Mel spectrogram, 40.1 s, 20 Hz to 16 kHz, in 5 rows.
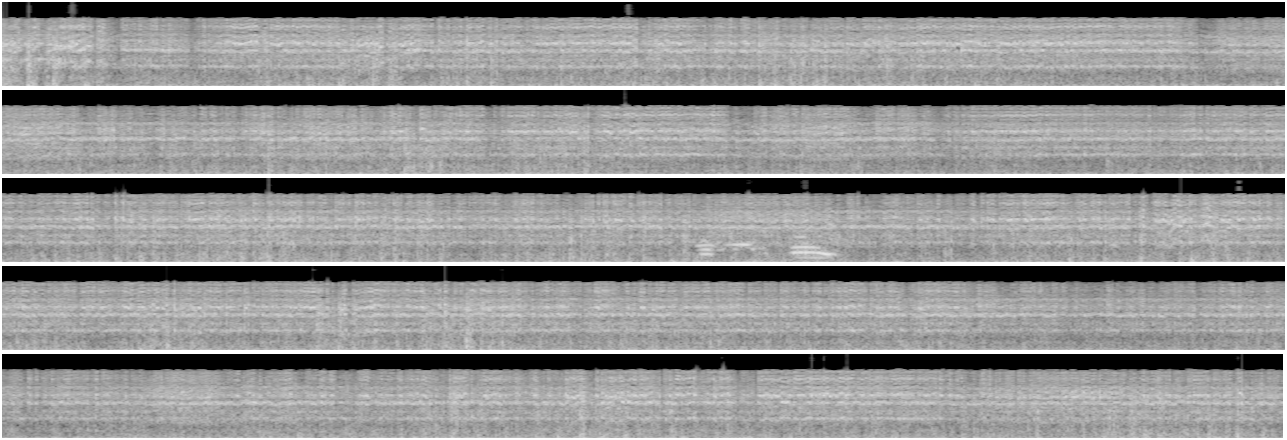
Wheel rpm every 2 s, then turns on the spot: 250, 220, 220, 220, 220, 220, 220, 230, 230, 230, 220, 230, 230, 230, 230, 230, 230, 230, 230, 220.
none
